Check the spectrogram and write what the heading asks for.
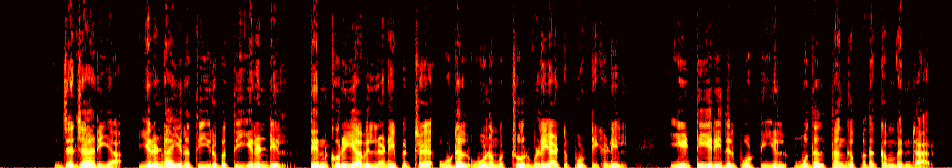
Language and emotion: Tamil, neutral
